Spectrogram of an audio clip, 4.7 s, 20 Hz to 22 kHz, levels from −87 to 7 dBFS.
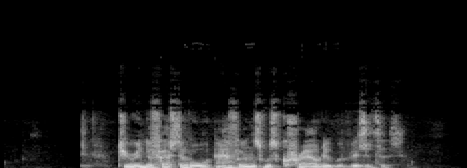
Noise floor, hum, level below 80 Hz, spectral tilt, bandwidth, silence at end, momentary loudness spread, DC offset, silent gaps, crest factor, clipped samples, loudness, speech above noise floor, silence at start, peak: -69 dBFS; none; -46 dBFS; -5 dB/octave; 9.2 kHz; 0.7 s; 20 LU; under 0.1%; none; 14 dB; under 0.1%; -13 LUFS; 56 dB; 0.8 s; -2 dBFS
